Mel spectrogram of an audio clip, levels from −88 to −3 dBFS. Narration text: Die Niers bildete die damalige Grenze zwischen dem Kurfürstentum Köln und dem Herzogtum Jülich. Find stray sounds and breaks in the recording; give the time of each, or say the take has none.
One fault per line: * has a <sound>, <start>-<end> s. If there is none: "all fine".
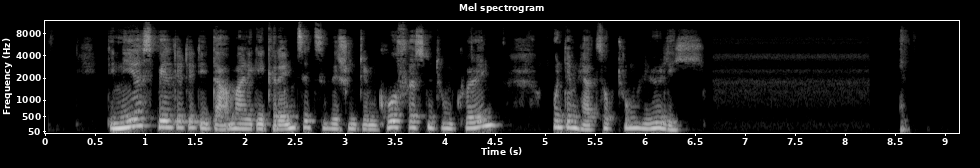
all fine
